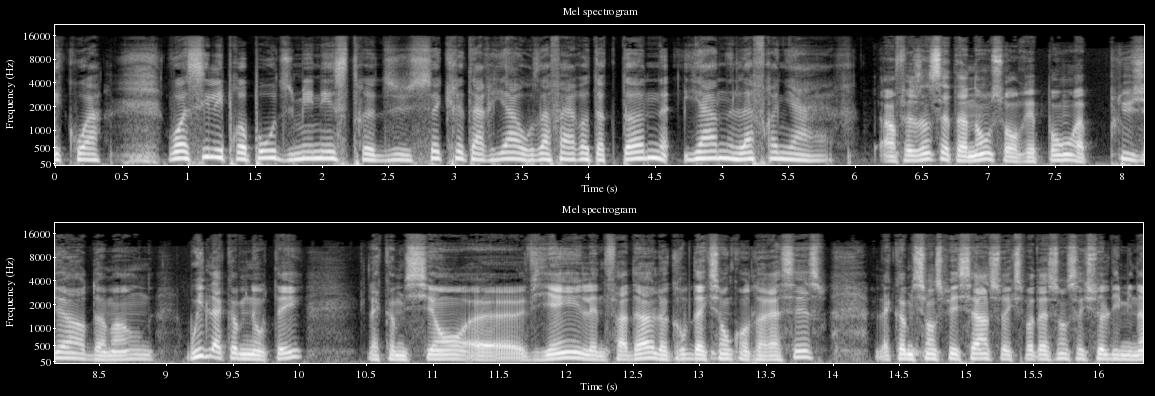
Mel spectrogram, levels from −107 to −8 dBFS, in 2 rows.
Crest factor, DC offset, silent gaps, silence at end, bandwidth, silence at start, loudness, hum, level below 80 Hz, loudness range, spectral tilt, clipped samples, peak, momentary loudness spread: 16 dB; under 0.1%; none; 0 s; 16 kHz; 0 s; -17 LUFS; none; -42 dBFS; 2 LU; -5.5 dB/octave; under 0.1%; 0 dBFS; 8 LU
